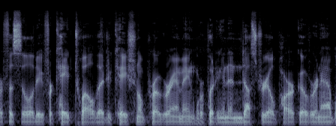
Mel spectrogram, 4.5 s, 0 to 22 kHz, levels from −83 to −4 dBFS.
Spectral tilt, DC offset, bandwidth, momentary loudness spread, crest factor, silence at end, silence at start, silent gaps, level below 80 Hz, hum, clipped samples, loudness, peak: -3.5 dB/octave; under 0.1%; 15.5 kHz; 5 LU; 22 dB; 0 s; 0 s; none; -56 dBFS; none; under 0.1%; -33 LUFS; -12 dBFS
